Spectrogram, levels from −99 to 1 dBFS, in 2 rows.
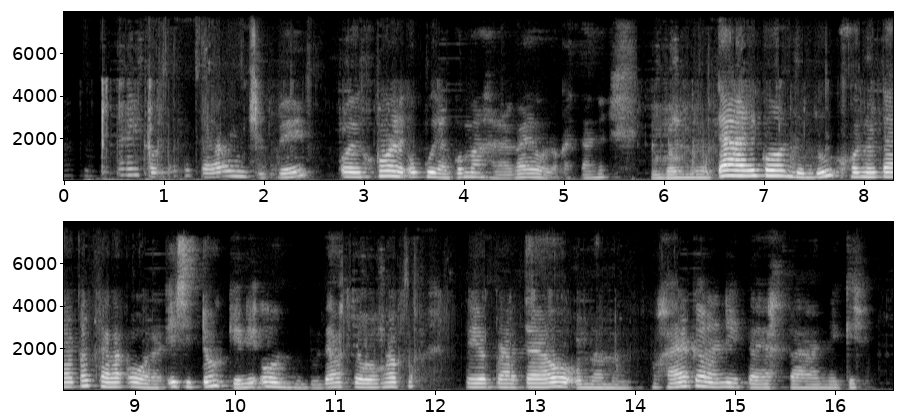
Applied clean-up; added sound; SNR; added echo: neural mask model DeepFilterNet 3.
